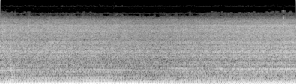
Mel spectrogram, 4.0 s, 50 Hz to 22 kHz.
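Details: 1994 Honda Accord, 256,000 miles, after throttle body cleaning: steady low drone held at one raised speed, just over 1,000 rpm, no drop or surge. Idling too high; vacuum leak smoke test next.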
